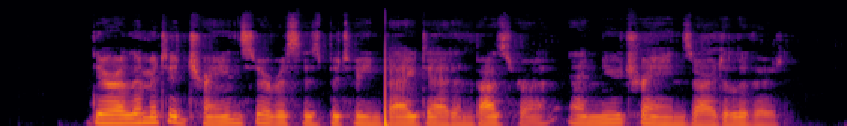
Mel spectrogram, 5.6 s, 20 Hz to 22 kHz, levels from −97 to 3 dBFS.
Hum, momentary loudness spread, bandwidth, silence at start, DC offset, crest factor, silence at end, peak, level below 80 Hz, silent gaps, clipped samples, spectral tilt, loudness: none; 9 LU; 13.5 kHz; 0.6 s; under 0.1%; 24 dB; 0.45 s; -8 dBFS; -54 dBFS; none; under 0.1%; -5.5 dB/octave; -31 LUFS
